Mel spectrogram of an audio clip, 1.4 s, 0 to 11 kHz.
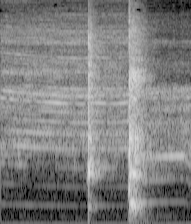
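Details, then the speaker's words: Taigen Sherman RC tank with MAKO2 board and anti-track-recoil circuit, tank sounds off: steady thin whine of the airsoft unit spinning up, then two sharp snaps as it fires normally without track recoil. "That whining sound is going to be the airsoft unit spinning up, and as it spins, it's going to fire."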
